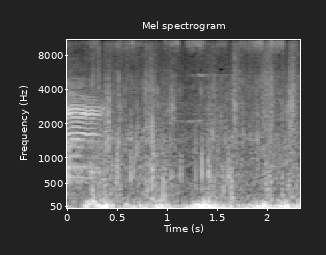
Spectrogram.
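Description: Ewes bleat repeatedly in a noisy flock, their wavering calls overlapping amid shuffling and rustling, with no one speaking.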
